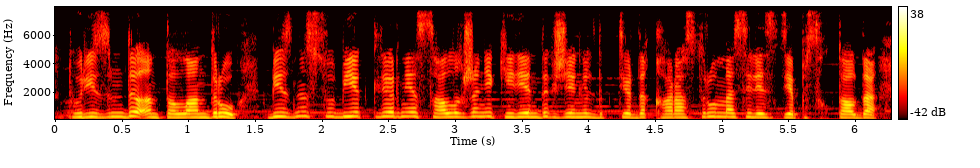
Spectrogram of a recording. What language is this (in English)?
Kazakh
